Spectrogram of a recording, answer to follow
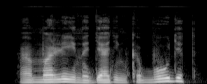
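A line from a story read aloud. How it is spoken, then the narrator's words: Plain question. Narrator (Russian): спросила Акулька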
